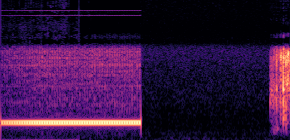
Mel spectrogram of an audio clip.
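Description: A steady, loud telephone dial tone hums for over a second while a call is being placed, then cuts off abruptly into silence before a brief voice begins at the very end.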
